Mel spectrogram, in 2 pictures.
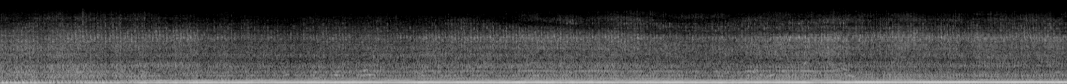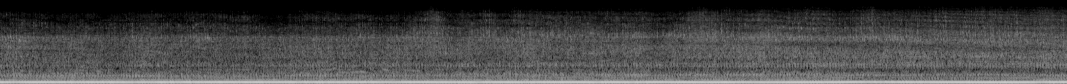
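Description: Antique International tractor engine under steady load, pulling a weight-transfer sled at a held pace. It runs a constant deep drone that steps up a little in pitch and loudness about a third of the way through, then holds steady.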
